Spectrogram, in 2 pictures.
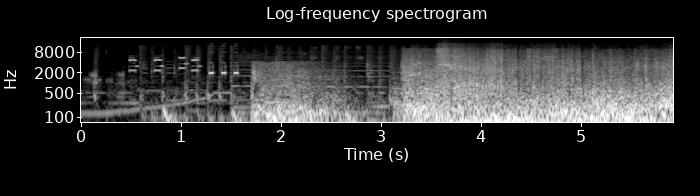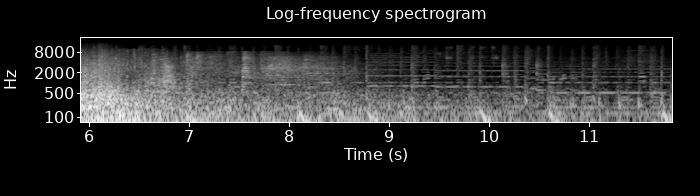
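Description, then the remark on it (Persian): Loud bomb explosions, set off with a remote control, erupt one after another as a whole city is blown up, building into a massive sustained roar of blasts and rumbling debris that fills the scene, with a few beeps and tones early on before the detonations hit. “در همین حین رئیس ربک ها در حالی که میخندید، با کنترلی که در دست داشت بمب های انفجاری رو برای نابودی جغله فعال کرد و تمام شهر رو منفجر کرد.”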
